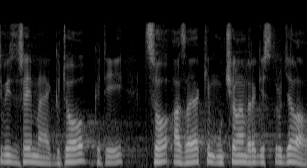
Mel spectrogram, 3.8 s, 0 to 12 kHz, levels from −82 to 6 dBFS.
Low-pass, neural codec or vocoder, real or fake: 7.2 kHz; none; real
